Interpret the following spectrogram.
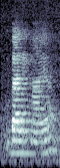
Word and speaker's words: Balimaya: So I want to start off with the name of your group, Balimaya. Okay. Am I saying it right? Balimaya.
